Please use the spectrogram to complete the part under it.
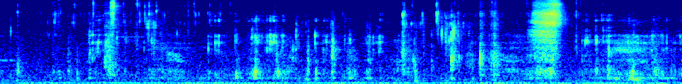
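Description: A young woman slurps noodles loudly close to a microphone.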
